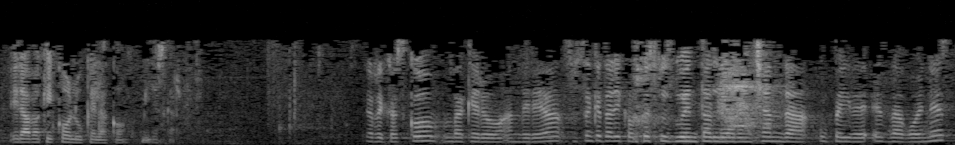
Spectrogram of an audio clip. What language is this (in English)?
Basque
